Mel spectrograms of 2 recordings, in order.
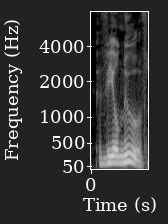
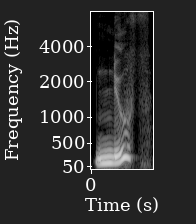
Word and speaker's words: Villeneuve: Chris Fivey said, pretty sure it's Villeneuve, lads. He spells it V-E-E-L-N-O-O-V. So a vote for Villeneuve. – The long E in that one. Dakota Arsenault, also on Twitter, says, this is from a Canuck, Denise. Ville like the village. Noof. And then she has rhymes with hoof. So she spells it N-U-U-V.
